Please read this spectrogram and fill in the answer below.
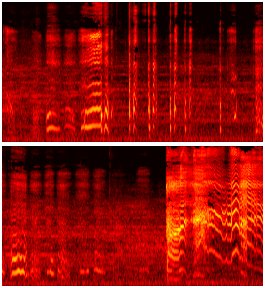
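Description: A baby giggling and squealing with laughter while being tickled: short bursts at first, then a longer run of loud, high-pitched laughs in the last second and a half.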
